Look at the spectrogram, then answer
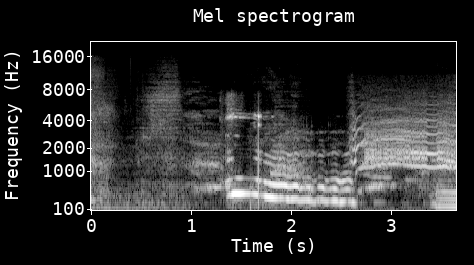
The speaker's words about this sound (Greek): Και ε, από το φρεάτιο ακούτε ουρλιαχτά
